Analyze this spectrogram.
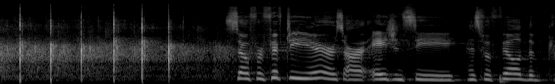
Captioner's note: applause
